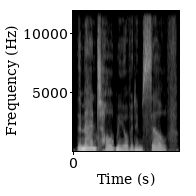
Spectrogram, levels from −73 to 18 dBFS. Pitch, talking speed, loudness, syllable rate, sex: 225 Hz, 265 wpm, -17 LUFS, 5.5 syllables/s, female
